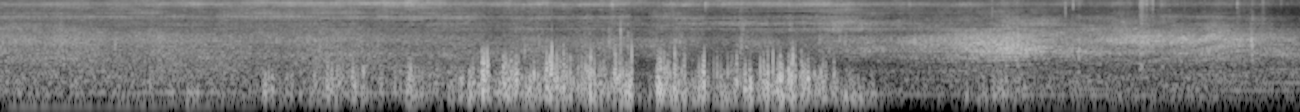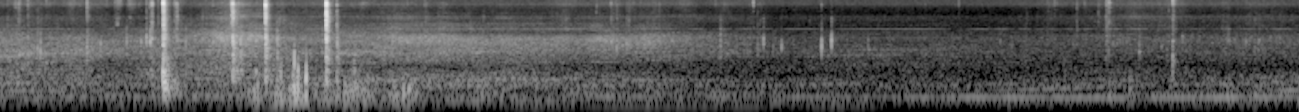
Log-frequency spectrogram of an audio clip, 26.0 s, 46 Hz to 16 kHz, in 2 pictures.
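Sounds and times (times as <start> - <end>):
vehicle engine running: 0.0 - 9.9.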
